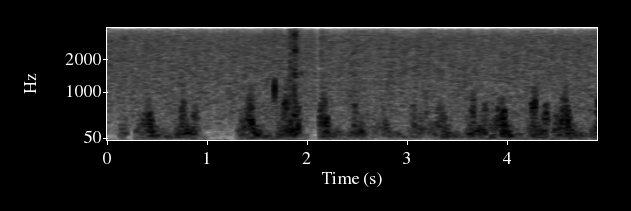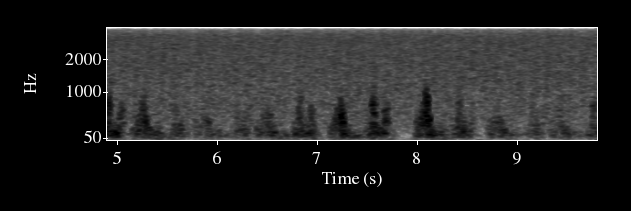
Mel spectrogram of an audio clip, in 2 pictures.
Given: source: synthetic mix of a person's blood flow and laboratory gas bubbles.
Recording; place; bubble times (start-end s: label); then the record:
Doppler ultrasound of blood flow; precordium
1.64-1.71 s: bubbles
1.78-1.95 s: bubbles
From the record:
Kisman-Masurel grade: 212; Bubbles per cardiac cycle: several, 3 to 8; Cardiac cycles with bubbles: 1 to 10%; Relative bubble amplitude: moderate (0.250 to 0.450); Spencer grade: 1 (occasional bubble signal discernible with the cardiac motion signal, with majority of cardiac periods free of bubbles); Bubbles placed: anywhere in the cardiac cycle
